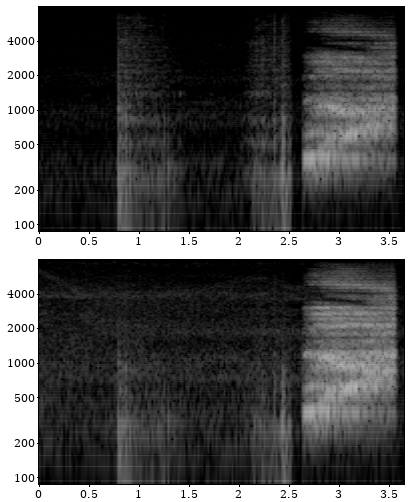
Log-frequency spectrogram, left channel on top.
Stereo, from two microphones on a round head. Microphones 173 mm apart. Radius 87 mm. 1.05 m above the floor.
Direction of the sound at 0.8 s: 70° left (ahead or behind).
